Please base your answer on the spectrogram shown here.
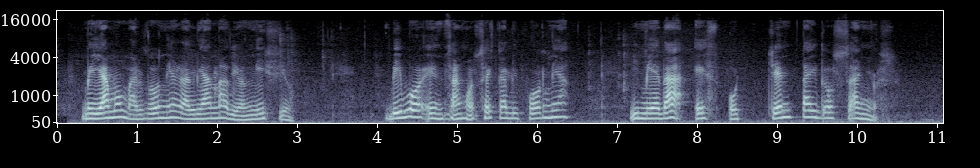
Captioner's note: speaking spanish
